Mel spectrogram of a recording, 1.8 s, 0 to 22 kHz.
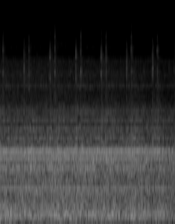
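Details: Cheap diesel air heater in a VW T4 Syncro van, refitted with a smaller 22 microliter fuel pump in place of the 65. Steady combustion roar, high fan hum and regular pump ticking. Smoke is much reduced and the heater runs normally.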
